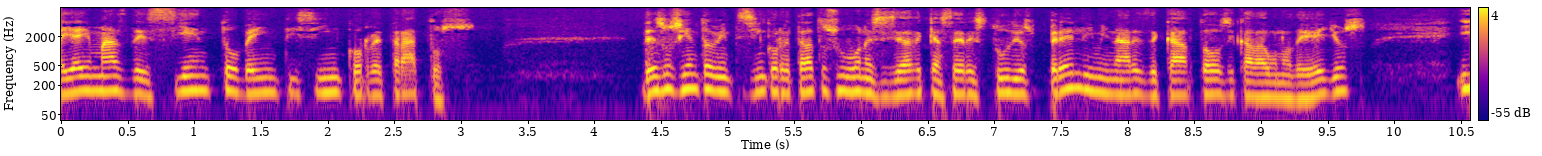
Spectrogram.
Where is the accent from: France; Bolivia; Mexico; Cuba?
Mexico; Mexico City; Yo nací en el Distrito Federal. Nací, crecí y me eduqué la primera parte de mi vida en el Distrito Federal. Soy hijo de una familia chiapaneca. Mi padre era de San Cristóbal Las Casas, mi madre era de Pichucalco.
